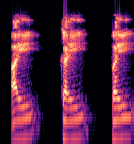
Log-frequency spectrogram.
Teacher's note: ஒன்று ஐகாகர குறுக்கம். ஐ, கை, பை என்னும் எழுத்துக்கள் தனித்து வரும் இடங்களில் தமக்குரிய இரண்டு மாத்திரையில் குறையாமல் ஒலிக்கும்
